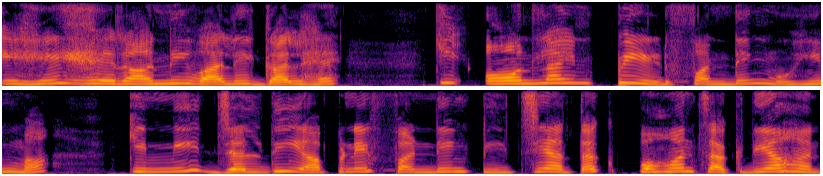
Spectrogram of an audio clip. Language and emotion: Punjabi, surprised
